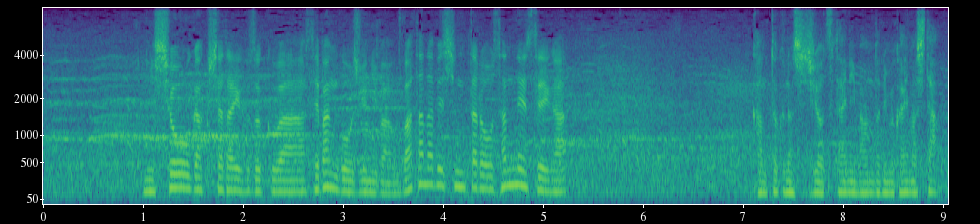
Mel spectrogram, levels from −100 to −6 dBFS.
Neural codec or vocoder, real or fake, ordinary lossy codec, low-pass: none; real; none; none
